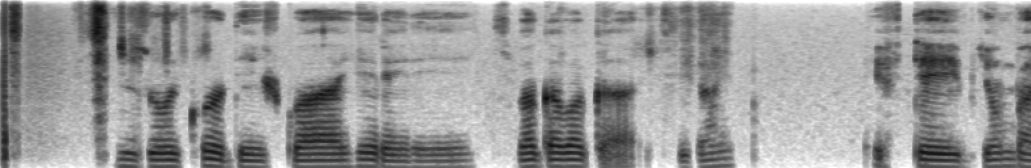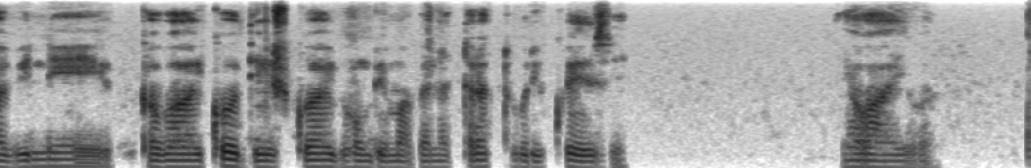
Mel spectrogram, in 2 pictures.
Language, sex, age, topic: Kinyarwanda, female, 25-35, finance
